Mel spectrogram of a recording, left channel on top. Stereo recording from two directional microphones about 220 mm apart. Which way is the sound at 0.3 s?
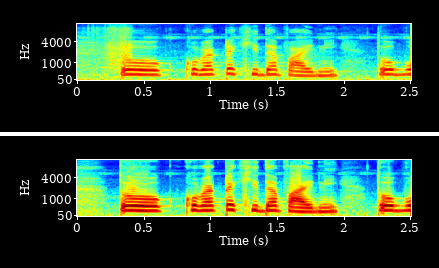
25° right (ahead or behind).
